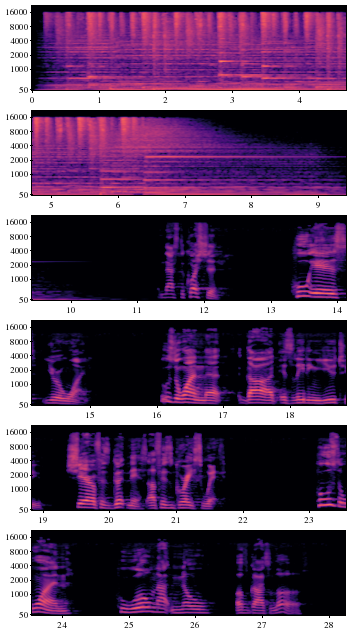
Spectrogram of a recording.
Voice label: English Sermon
